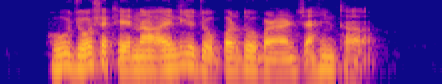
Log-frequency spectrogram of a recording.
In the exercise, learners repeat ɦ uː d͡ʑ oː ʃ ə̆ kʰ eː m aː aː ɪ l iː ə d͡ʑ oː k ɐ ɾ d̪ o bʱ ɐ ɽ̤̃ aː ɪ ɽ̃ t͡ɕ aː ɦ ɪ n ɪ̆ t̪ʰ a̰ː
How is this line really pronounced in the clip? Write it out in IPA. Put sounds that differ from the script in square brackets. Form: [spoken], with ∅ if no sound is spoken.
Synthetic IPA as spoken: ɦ uː d͡ʑ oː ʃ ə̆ kʰ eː [n] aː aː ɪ l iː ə d͡ʑ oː [p] ɐ ɾ d̪ o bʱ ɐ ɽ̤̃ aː ɪ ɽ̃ t͡ɕ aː ɦ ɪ n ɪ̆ t̪ʰ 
